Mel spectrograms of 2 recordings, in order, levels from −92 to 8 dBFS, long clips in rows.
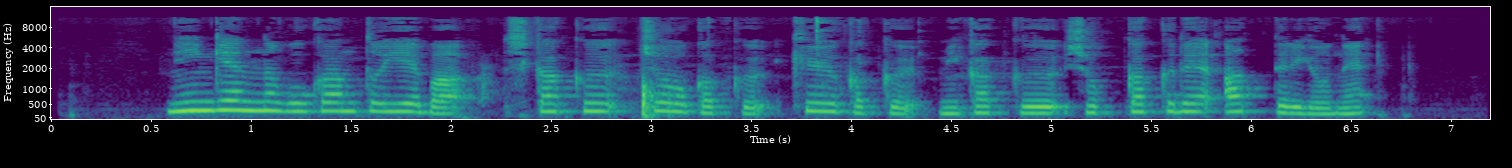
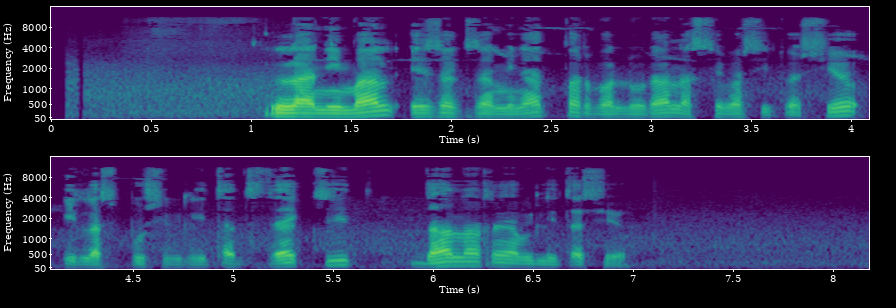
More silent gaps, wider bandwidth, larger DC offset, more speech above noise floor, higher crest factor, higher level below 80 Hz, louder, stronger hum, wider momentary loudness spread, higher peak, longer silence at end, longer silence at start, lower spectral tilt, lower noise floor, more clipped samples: neither; about the same, 11.5 kHz vs 11.5 kHz; neither; about the same, 34 dB vs 35 dB; second, 18 dB vs 24 dB; first, -56 dBFS vs -62 dBFS; about the same, -21 LUFS vs -23 LUFS; neither; second, 9 LU vs 16 LU; about the same, -2 dBFS vs 0 dBFS; second, 0.6 s vs 1.2 s; first, 0.6 s vs 0.1 s; about the same, -5 dB/octave vs -5.5 dB/octave; second, -54 dBFS vs -58 dBFS; neither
